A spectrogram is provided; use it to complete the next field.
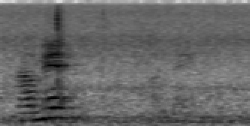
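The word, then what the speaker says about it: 雨: In Japanese, we don't use stress accent, but pitch accent. Ame and ame, these are spelled the same way. Candy is ame, and rain is ame. I didn't change the force or stress.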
